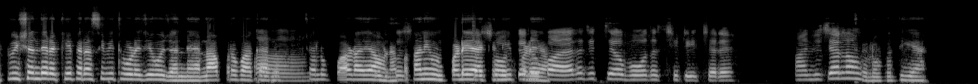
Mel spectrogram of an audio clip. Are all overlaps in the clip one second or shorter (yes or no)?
yes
